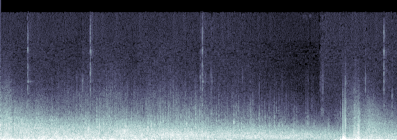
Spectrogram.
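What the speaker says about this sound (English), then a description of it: "So the shells will still land all over the place here." Mortar shells landing in the Graviteam Tactics Mius Front war game, with a sustained wash of distant explosion rumble and a sharper, louder impact burst near the end.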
